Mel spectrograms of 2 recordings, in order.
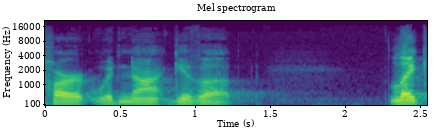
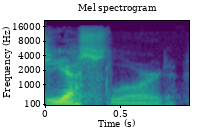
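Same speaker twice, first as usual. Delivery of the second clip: humble reply; 7 semitones lower, 6 dB quieter than usual. A narrator's reading. Woman yielding to Christ, low and humble. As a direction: lower and softer "Yes, Lord". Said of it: "Her reply is reverent and humble".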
